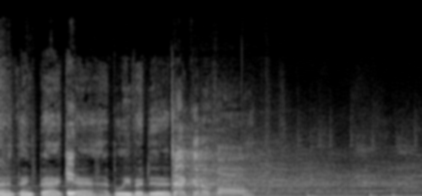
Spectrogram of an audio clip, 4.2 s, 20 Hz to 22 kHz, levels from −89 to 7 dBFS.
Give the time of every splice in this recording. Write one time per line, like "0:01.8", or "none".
0:01.7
